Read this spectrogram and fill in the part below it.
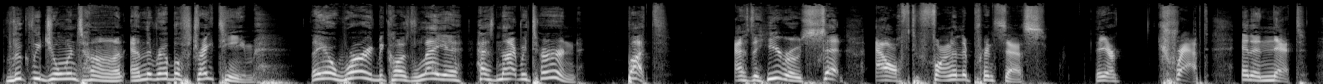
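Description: A man's voice: sits high, animated, takes it slowly, a bit bright, dry recording. A man hosting solo, reading a storybook in mock-dramatic fashion with rambling, sarcastic asides. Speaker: solo podcast host.

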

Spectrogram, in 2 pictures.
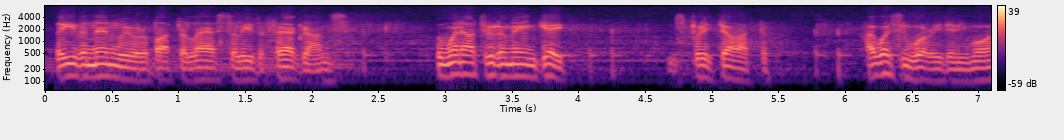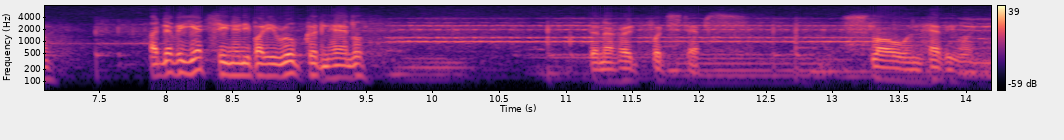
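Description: A man acting in a 1940s radio drama as a frightened, slangy working-class carnival man who recounts his ordeal haltingly. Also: fairly low pitch, soft background music, natural voice. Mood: haunted, subdued. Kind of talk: 1940s radio acting, first-person narration. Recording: muffled old 1940s radio recording.

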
